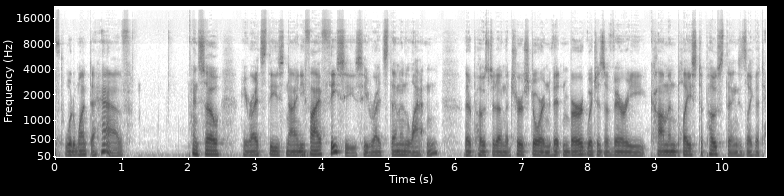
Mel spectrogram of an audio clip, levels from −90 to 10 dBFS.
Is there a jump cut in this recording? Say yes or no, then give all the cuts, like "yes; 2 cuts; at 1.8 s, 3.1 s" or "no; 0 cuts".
no; 0 cuts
